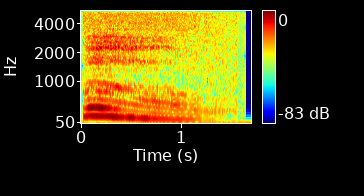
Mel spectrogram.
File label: SIGH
